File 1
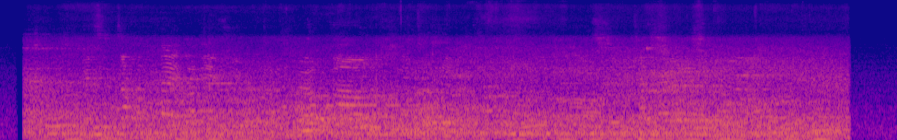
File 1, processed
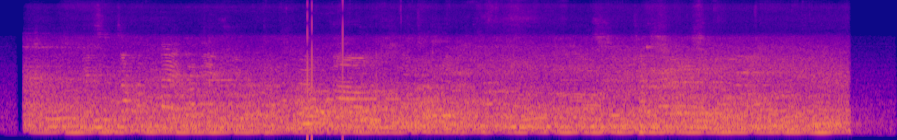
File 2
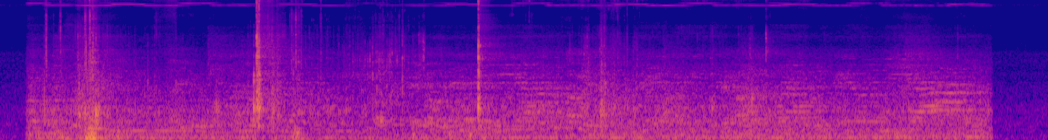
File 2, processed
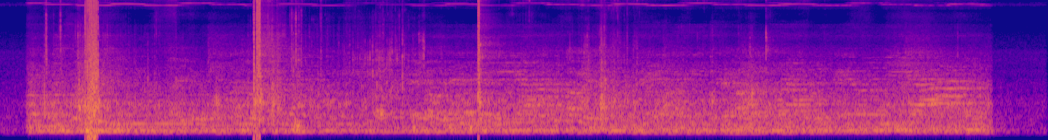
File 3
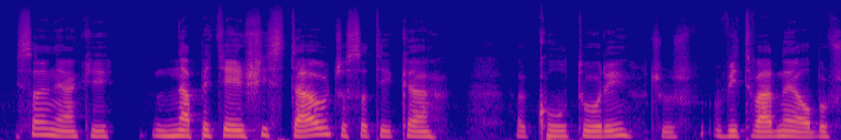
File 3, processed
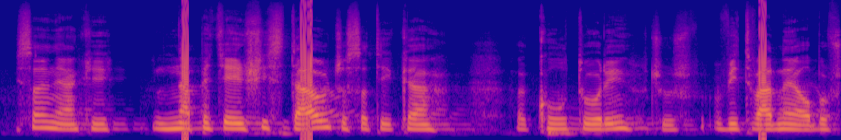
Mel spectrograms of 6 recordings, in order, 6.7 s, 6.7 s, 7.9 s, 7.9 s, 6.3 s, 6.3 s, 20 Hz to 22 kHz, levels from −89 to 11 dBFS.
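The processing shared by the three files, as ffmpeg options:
ffmpeg -i in.wav -filter_complex "[0:a]afreqshift=200,asplit=2[link_01][link_02];[link_02]adelay=154,lowpass=frequency=890:poles=1,volume=-20dB,asplit=2[link_03][link_04];[link_04]adelay=154,lowpass=frequency=890:poles=1,volume=0.37,asplit=2[link_05][link_06];[link_06]adelay=154,lowpass=frequency=890:poles=1,volume=0.37[link_07];[link_01][link_03][link_05][link_07]amix=inputs=4:normalize=0,aeval=exprs='(mod(7.08*val(0)+1,2)-1)/7.08':channel_layout=same,volume=8.5dB" out.wav

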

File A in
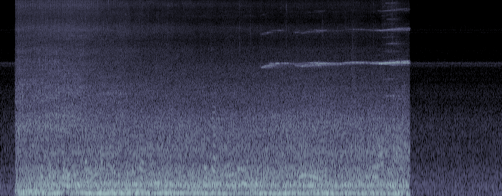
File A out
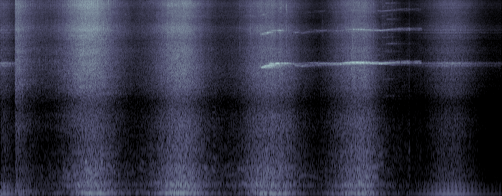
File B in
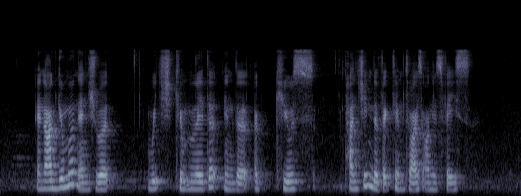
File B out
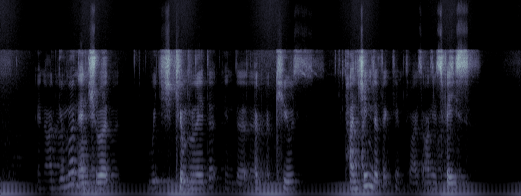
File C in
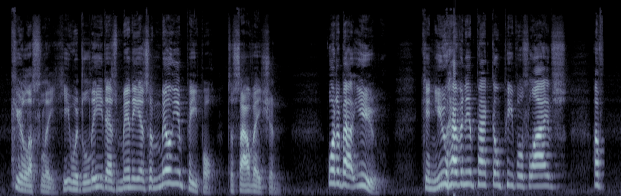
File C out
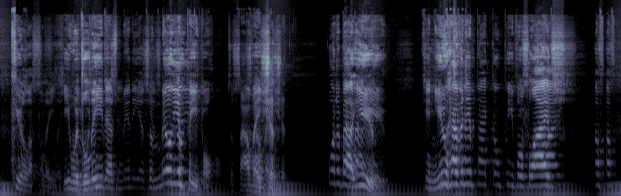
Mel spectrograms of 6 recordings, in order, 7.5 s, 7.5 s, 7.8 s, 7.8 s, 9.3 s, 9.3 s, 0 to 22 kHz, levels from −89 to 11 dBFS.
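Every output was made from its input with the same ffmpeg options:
ffmpeg -i in.wav -filter_complex "[0:a]aecho=1:1:175:0.133,aeval=exprs='val(0)+0.0126*(sin(2*PI*50*n/s)+sin(2*PI*2*50*n/s)/2+sin(2*PI*3*50*n/s)/3+sin(2*PI*4*50*n/s)/4+sin(2*PI*5*50*n/s)/5)':channel_layout=same,adynamicequalizer=threshold=0.0141:dfrequency=630:dqfactor=1.9:tfrequency=630:tqfactor=1.9:attack=5:release=100:ratio=0.375:range=2.5:mode=boostabove:tftype=bell,acrossover=split=350|1500[link_01][link_02][link_03];[link_03]acontrast=69[link_04];[link_01][link_02][link_04]amix=inputs=3:normalize=0,crystalizer=i=4:c=0,areverse,acompressor=threshold=-22dB:ratio=5,areverse,aexciter=amount=9.1:drive=6.5:freq=3800,aeval=exprs='val(0)*pow(10,-27*(0.5-0.5*cos(2*PI*0.74*n/s))/20)':channel_layout=same,volume=-9dB" out.wav

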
